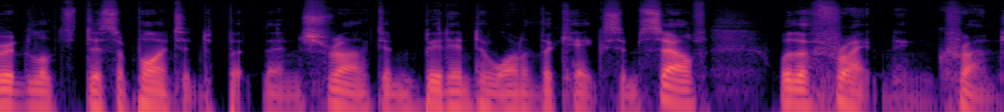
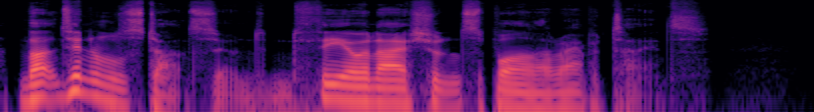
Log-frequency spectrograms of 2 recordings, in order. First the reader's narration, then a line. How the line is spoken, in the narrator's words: Harry said smoothly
